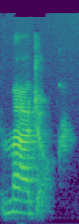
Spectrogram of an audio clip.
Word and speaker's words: Murdaugh: A very prominent family you pronounce it Murdaugh, but you spell it Murdaugh, M-U-R-D-A-U-G-H.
